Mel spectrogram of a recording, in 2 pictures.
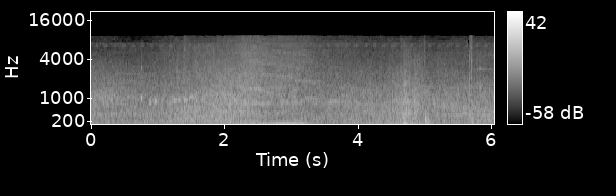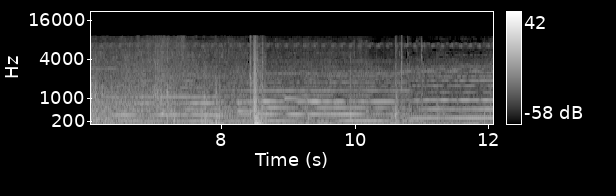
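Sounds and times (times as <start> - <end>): car driving along street: 0.0 - 12.0.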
